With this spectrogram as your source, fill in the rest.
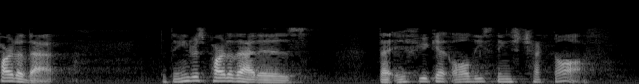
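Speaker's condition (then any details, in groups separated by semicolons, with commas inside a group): No condition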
